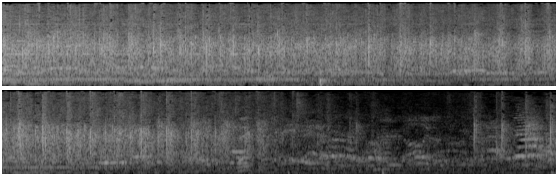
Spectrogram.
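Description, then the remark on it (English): A large audience bursts into sustained, loud applause as a hand clap of praise, a dense wash of hand claps that holds steady before gradually thinning and fading toward the end, with some voices mixed in. “Oh, give him a great hand clap of praise if you love him.”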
